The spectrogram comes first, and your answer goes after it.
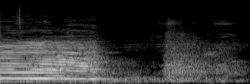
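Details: Calf among 17 calves being delivered to a farm in Nong Bua Lam Phu province, Thailand: a single loud, rich, harmonic moo held for about one second, then falling away, followed by faint background noise.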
